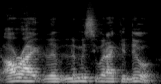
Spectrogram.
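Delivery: usual speaking voice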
